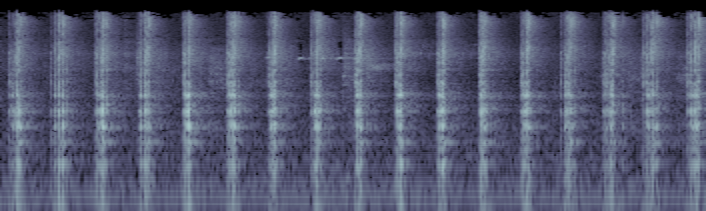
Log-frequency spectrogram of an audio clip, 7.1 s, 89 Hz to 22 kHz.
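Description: Long nails tap and scratch on a large, thick, solid wooden end-grain butcher block cutting board. About 17 quick, dry, bright clicks come at a steady brisk pace, each dying away almost instantly, over a faint low hum.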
